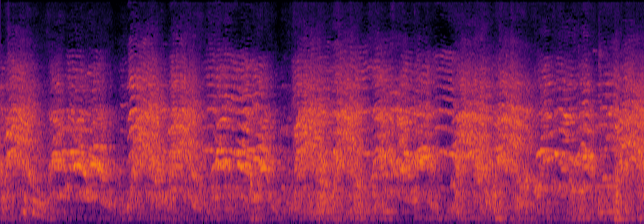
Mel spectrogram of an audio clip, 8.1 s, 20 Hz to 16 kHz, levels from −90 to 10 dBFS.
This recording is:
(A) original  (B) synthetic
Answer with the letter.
A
